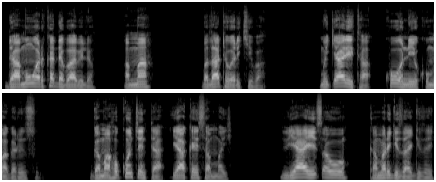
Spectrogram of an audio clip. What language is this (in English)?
Hausa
